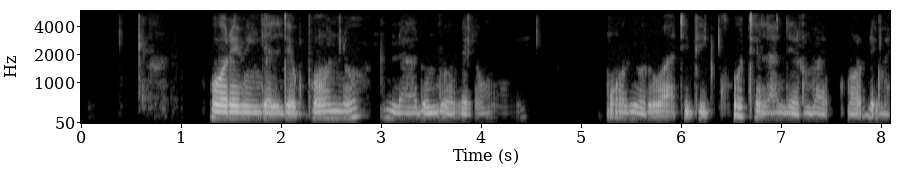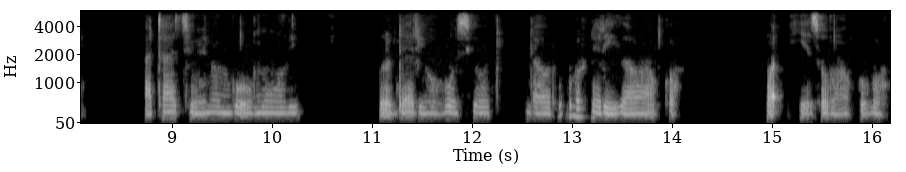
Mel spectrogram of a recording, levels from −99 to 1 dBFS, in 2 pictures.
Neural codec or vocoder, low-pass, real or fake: none; 5.4 kHz; real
